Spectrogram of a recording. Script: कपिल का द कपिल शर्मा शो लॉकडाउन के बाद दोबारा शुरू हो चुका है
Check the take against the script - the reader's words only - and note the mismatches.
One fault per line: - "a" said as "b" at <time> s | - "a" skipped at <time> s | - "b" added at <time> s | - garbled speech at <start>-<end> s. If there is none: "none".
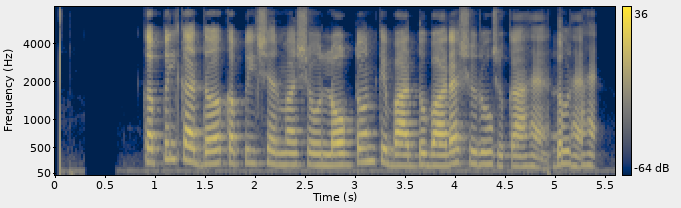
- "हो" skipped at 4.3 s
- garbled speech at 5.0-5.4 s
